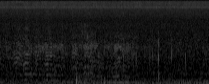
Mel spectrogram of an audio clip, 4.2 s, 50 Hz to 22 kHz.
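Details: Colony of Asian honey bees (Apis cerana) kept with Apis mellifera drones in a trial at Tingkem Bersatu village, Bener Meriah, Aceh, on Saturday 6 November 2021. A steady low droning hum comes with scattered faint clicks and taps.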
